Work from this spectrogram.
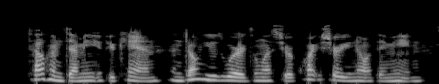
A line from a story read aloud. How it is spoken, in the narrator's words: said Mr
